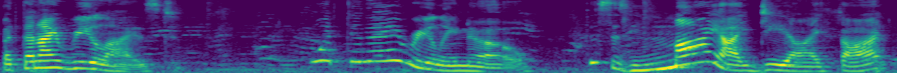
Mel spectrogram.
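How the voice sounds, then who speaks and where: An American woman, a school principal, reading a children's picture book aloud expressively, with dramatic pauses and drawn-out words. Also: fairly low pitch, huge pitch swings, vocal fry, sharp tone, faint music behind. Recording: faint background noise.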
